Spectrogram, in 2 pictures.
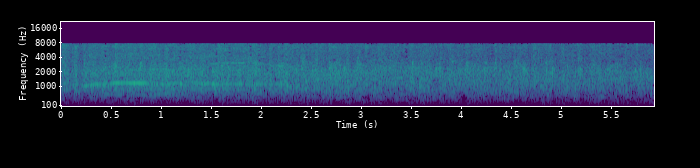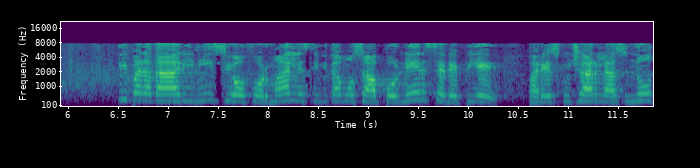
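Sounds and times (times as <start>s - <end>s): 
audience applause: 0.0s - 6.7s
speech: 6.6s - 11.8s.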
